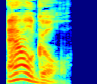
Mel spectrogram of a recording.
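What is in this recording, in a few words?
"algal", British English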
